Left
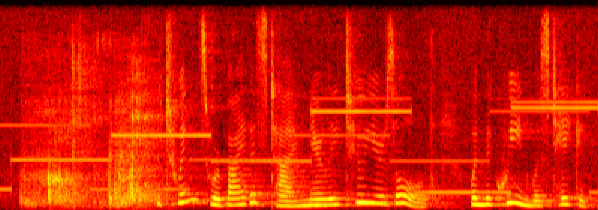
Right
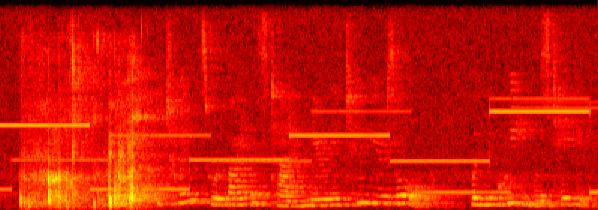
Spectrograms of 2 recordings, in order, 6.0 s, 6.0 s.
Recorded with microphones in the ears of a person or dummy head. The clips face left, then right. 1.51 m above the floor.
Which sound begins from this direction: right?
Chewing, at 0.2 s.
